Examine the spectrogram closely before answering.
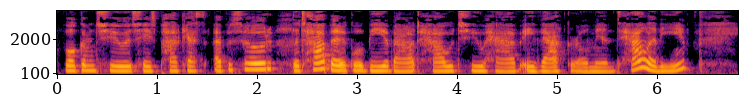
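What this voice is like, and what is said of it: Slightly raspy voice. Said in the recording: “I sound a little raspy? I feel like I do.”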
